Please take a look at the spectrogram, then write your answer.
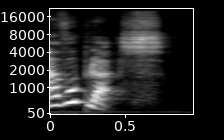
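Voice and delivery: high, loud roaring command; thunderous. A narrator's reading. Queen sending players to their places, thundering. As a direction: thunder out the order. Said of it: "d'une voix de tonnerre".

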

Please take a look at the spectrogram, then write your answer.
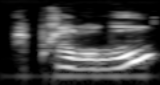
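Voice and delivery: ordinary delivery, nothing marked

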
